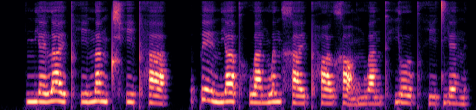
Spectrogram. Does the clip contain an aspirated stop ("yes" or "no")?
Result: yes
